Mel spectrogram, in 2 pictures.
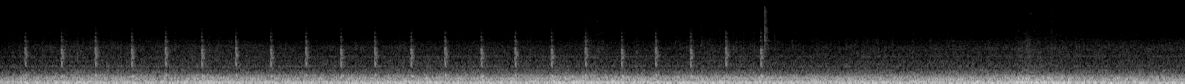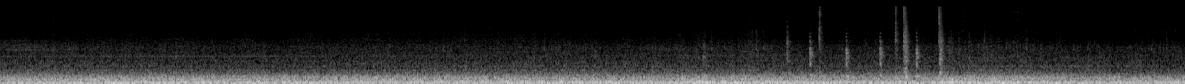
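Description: A heavy truck engine drones low and steady from inside the cab.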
